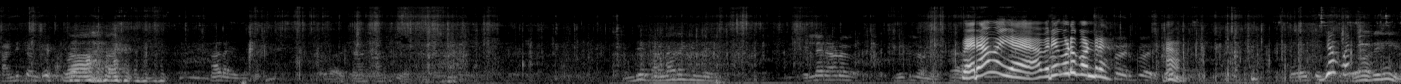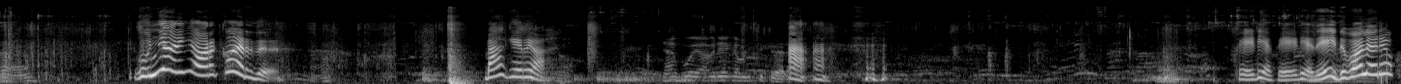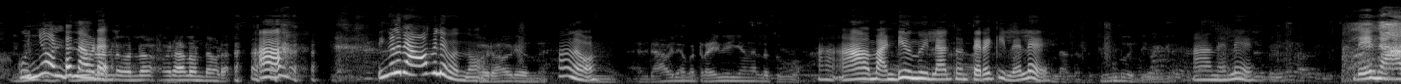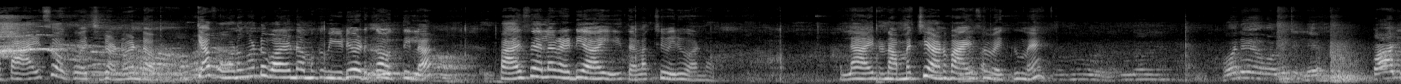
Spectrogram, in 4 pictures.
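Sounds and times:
footsteps on dirt path: 0.0s - 18.5s
woman speaking: 15.4s - 16.9s, 41.5s - 49.3s, 50.4s - 52.6s.

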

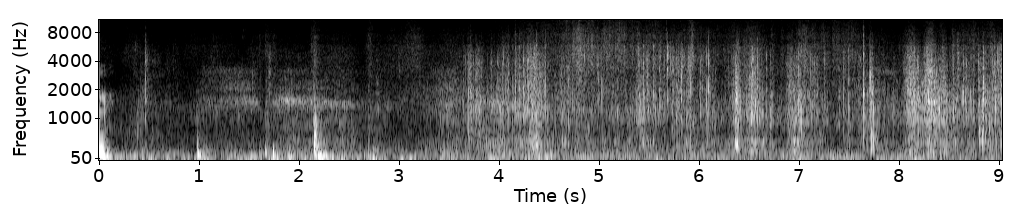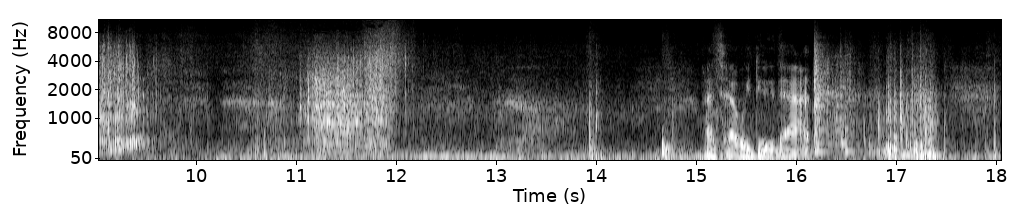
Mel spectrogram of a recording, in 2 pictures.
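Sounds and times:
rustling hay: 3.0s - 12.3s
treats rattling out of tub: 3.5s - 12.2s.

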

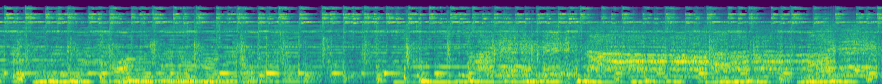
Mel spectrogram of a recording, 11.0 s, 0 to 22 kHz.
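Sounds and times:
jingling hand percussion: 0.0s - 11.0s
voices chanting together: 5.2s - 11.0s.

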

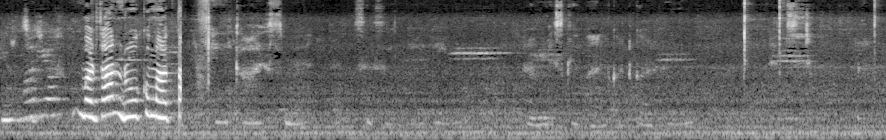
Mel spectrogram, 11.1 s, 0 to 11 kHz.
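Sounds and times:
girl speaking softly: 0.0s - 5.6s.

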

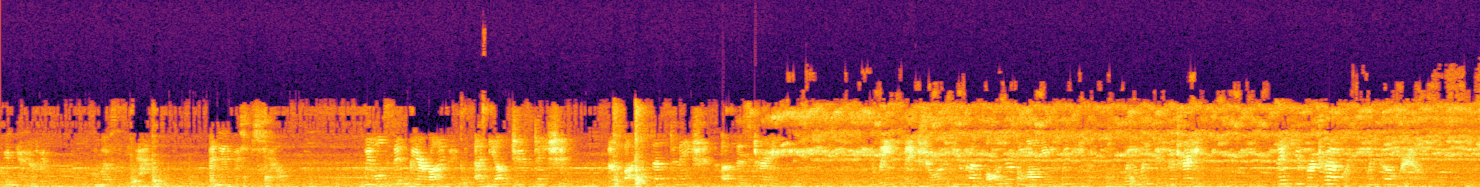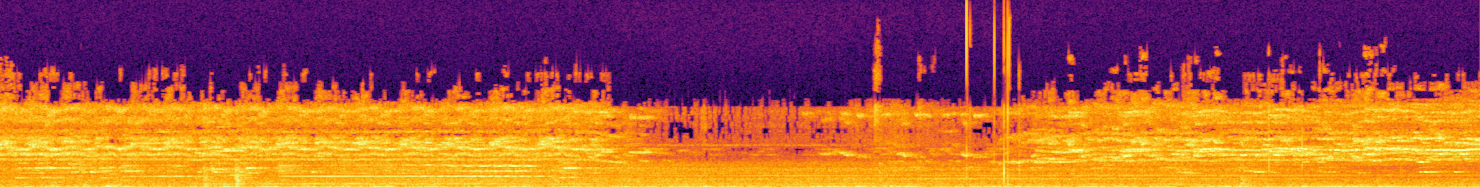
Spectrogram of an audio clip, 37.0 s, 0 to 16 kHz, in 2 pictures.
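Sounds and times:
train low drone: 0.0s - 37.0s
wheel squeal on rails: 9.7s - 26.9s, 28.7s - 37.0s.

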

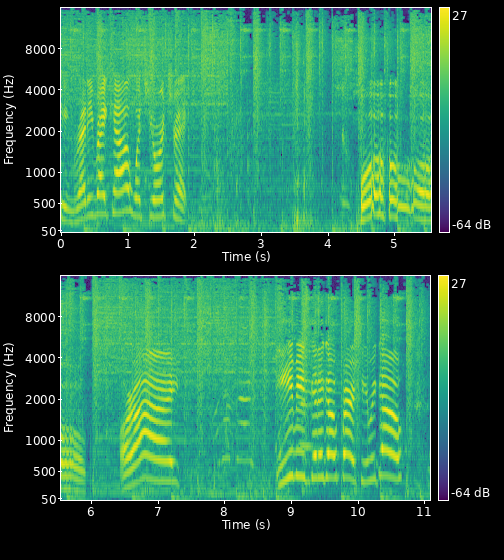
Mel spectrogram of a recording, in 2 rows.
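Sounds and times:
soft background music: 0.0s - 11.0s
bare feet thudding on trampoline: 2.1s - 5.9s.

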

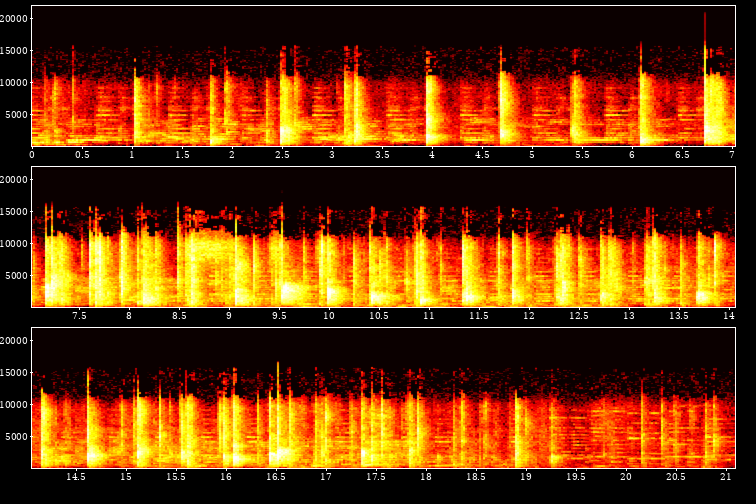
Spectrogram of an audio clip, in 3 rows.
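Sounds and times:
girls clapping in unison: 0.1s - 19.5s, 20.1s - 21.0s.

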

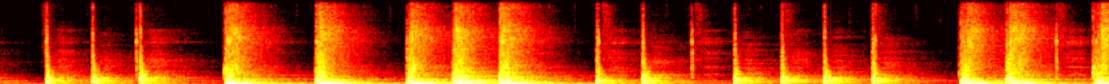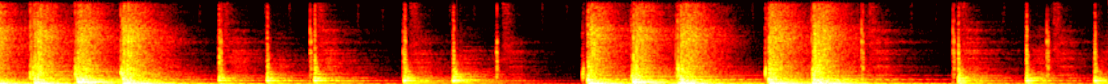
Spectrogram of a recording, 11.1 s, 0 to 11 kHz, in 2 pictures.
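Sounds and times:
conga drums played by hand: 0.0s - 11.0s.

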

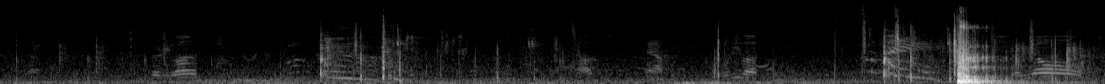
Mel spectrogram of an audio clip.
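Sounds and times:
racket hitting tennis ball: 9.6s - 10.3s.

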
